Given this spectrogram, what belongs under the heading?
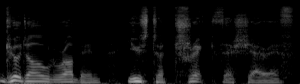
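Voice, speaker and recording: A man reads a bedtime story for children in a medium-pitched voice. He takes his time and swings his intonation widely to keep the tale expressive. The sound is dry, with very little room to it. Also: a little slow, dry recording.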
